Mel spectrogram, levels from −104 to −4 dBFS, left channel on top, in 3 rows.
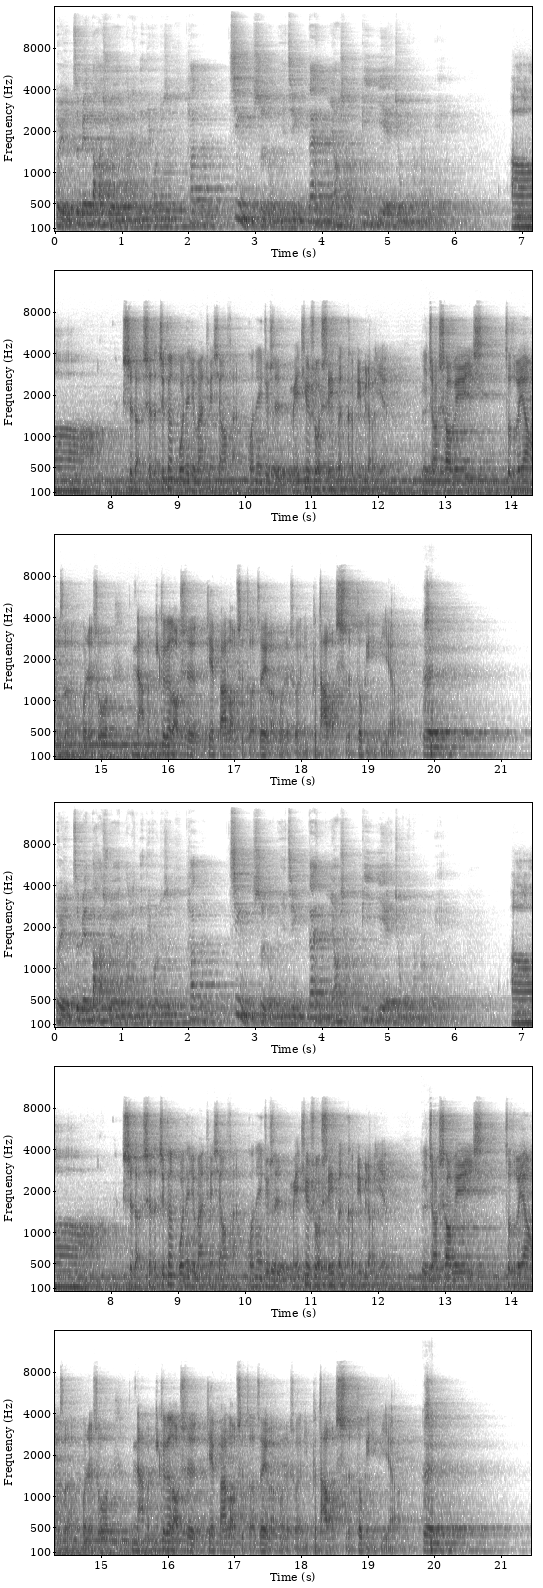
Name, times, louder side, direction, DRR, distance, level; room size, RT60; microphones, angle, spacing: voice 1, 0.0-2.3 2.6-5.8 10.4-10.6 12.6-12.9 19.8-20.0, equal, 15° right, -2 dB, 1.3 m, -34 dB
voice 2, 6.8-7.9 8.2-12.2 12.6-13.6 13.9-19.4 19.8-20.0, equal, 5° left, 5 dB, 0.5 m, -33 dB
sound 1, 6.9-16.1, left 3 dB, 60° left, 0.6 m, -37 dB
11.5 x 5.8 x 8.5 m, 2.5 s
head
